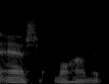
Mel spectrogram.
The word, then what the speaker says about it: Ash-Mohammed: Our guest today is the fantastic Ash-Mohammed. He is a G. Did I say your name correctly? You did say my name correctly.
